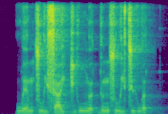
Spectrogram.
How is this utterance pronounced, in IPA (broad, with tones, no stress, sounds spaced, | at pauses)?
w ɛː˨˥ m t͡s uː˨ j s aː˨˥ j k iː˧ w ŋ œː˨˥ t̚ j ɵ˨˥ n s uː˨˧ j t͡s yː˨˧ w ɐ˨˥ t̚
